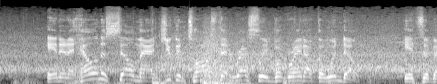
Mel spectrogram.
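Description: A body slams onto a wrestling mat with a thud.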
